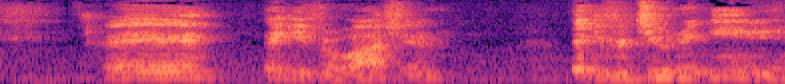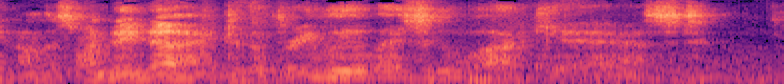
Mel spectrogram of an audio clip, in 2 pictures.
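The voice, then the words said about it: Announcer-style voice. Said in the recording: “announcer voice”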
